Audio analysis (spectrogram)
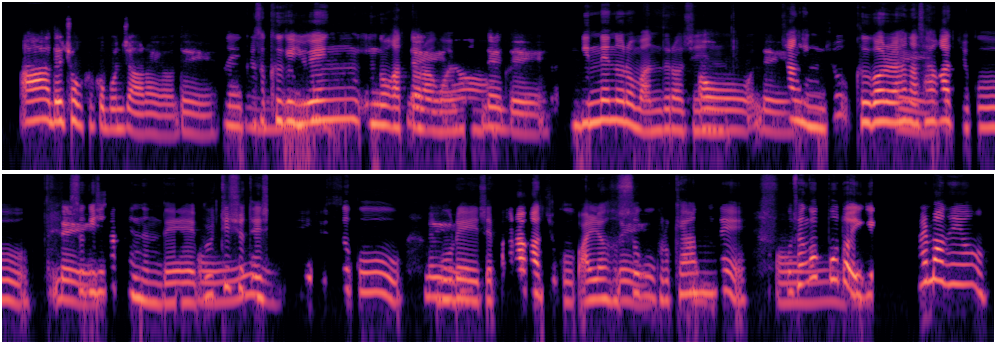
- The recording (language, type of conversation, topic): Korean, unstructured, 환경 문제에 대해 어떤 생각을 가지고 계신가요?
- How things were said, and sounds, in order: other background noise; distorted speech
